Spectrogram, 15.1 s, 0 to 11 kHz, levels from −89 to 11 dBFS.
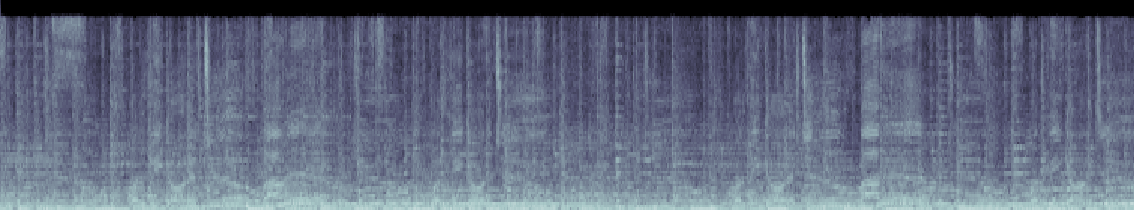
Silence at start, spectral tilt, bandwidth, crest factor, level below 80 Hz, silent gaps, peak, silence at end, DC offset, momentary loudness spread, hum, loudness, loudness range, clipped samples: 0 s; -6 dB/octave; 10.5 kHz; 12 dB; -20 dBFS; none; 0 dBFS; 0 s; under 0.1%; 3 LU; none; -13 LUFS; 1 LU; under 0.1%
